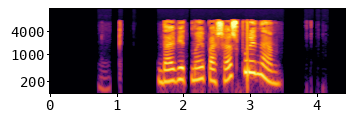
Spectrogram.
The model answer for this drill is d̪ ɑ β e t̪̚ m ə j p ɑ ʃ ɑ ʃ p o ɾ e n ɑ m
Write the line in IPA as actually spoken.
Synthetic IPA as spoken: d̪ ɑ β e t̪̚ m ə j p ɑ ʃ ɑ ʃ p u ɾ e n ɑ m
